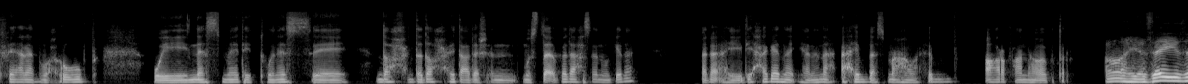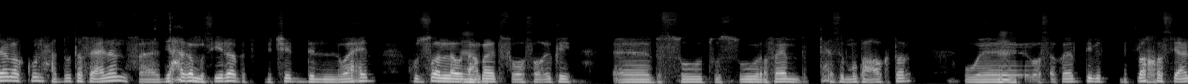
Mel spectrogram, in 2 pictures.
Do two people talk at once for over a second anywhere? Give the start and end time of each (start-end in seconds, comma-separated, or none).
none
